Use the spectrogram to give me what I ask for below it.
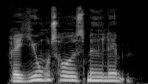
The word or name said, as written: regionsrådsmedlem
